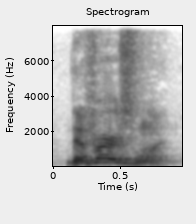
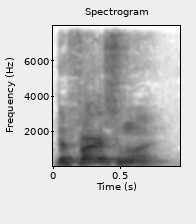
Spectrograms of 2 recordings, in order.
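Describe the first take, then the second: No difference in how they are said.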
